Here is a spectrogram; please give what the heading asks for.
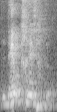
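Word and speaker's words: Nebuchadnezzar: 근데 영어 발음은 네부카네사드.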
